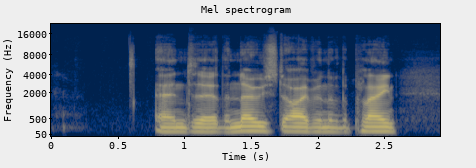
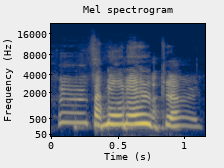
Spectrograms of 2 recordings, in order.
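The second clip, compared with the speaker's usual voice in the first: much higher, slow, strained squeak of panic; panicked reply; slower than usual. Retold or imitated. Husband answering calm wife on falling plane, panicked high squeal. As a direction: squeal it like you're losing it.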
